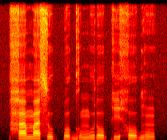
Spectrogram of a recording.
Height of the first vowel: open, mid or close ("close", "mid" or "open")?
open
